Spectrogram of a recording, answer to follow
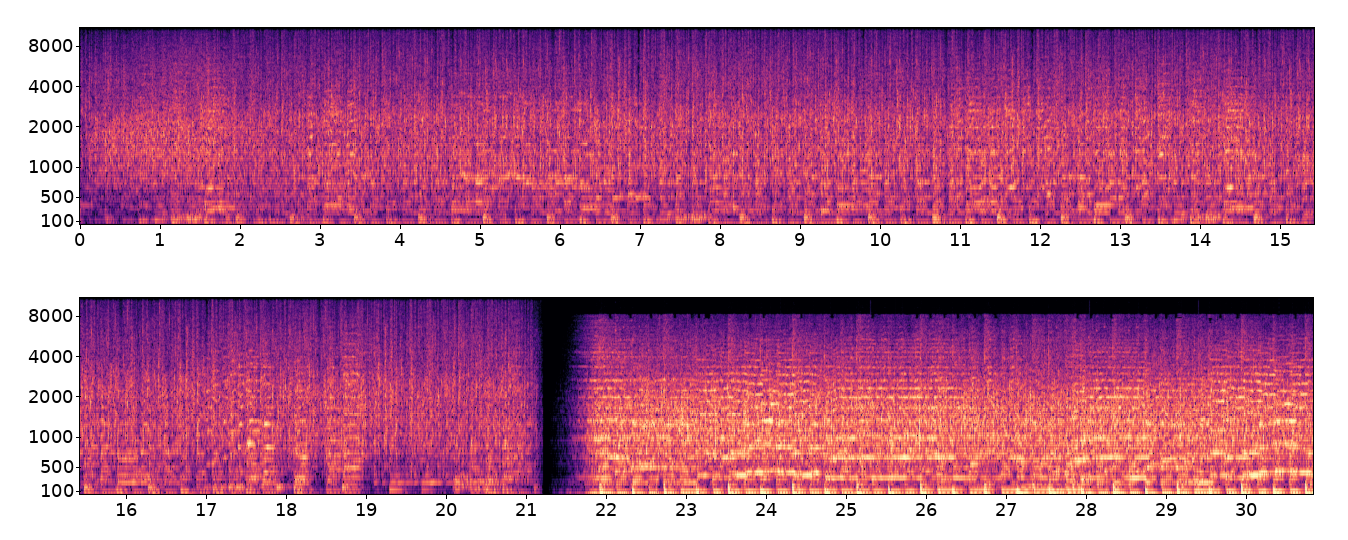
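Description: Studio audience applauding over game-show music for about twenty seconds, then the sound cuts off abruptly and a different, beat-driven electronic music track starts.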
